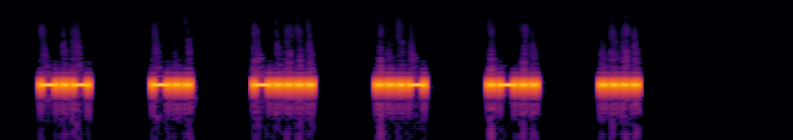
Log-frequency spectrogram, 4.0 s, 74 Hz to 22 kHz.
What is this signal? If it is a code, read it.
Morse code, heard as a keyed tone, about 42 wpm, spaced as for 21 wpm, 700 Hz. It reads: KD6VLH
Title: USA Call Signs - 6 Characters - 4x Character Spacing - 45wpm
